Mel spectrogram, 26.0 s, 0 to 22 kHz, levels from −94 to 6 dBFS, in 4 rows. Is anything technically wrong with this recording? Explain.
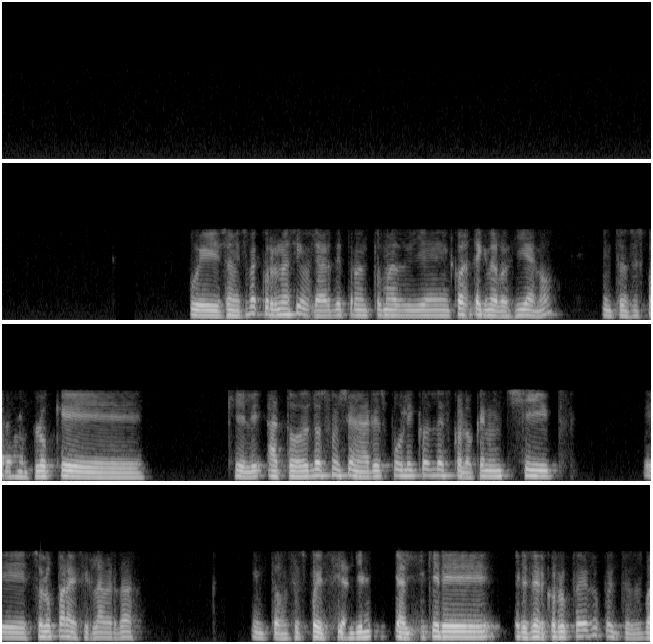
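Yes. The speech runs through the AMR narrowband mobile codec for its whole length, and there are four bursts of lost AMR speech frames.

The codec damage is plainly audible. Nothing above 4 kHz survives, and the voice has a buzzy, synthetic edge. The audio was squeezed to about 10.2 kbps by modelling the vocal tract and exciting it with a few pulses per 5 ms subframe. That buzz separates it from a simple low-pass filter, which would dull the sound without making it artificial.

The lost AMR speech frames fall at 9.52–9.62 s, 11.10–11.21 s, 13.24–13.30 s and 23.54–23.70 s. Each time, the decoder kept repeating the last good pitch and vocal-tract settings while lowering the gain. Instead of a hard silent gap, the sound smears and warbles, then recovers roughish. The longest burst, at 23.54 s, lasts about 0.1 s, which fits roughly five 20 ms frames, so it fades further than the shorter ones.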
